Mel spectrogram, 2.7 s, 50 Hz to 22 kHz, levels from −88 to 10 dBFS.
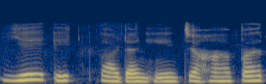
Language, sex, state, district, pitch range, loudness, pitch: Hindi, female, Punjab, Fazilka, 190-230 Hz, -15 LUFS, 215 Hz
